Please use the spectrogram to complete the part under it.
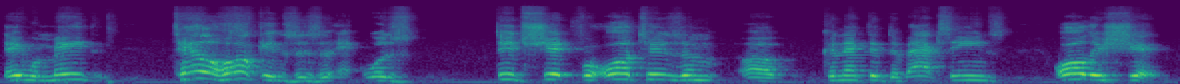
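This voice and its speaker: A man speaking as an interview guest, ranting angrily and swearing heavily. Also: high-pitched. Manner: angry, profane, rapid ranting. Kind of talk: heated interview talk.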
